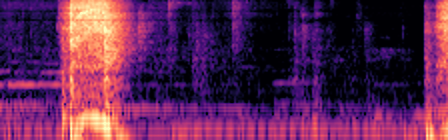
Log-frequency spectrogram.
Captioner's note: drill sounds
